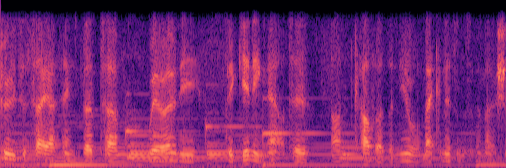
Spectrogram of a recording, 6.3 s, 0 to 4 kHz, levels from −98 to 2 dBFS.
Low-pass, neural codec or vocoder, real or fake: 3.6 kHz; none; real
